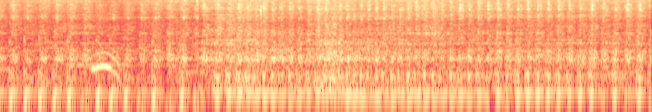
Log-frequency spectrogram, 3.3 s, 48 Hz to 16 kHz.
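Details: Suzuki LT-F160 QuadRunner, bought used and abused, running without an air filter: single-cylinder thump at steady idle, firm even pulses, no rattle or miss; sounds good.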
